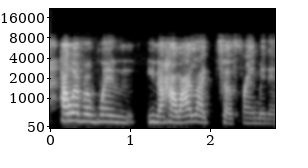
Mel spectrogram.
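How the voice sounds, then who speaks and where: In a New York accent, a woman speaks at a moderate pace in a bright, sharp tone with ordinary pitch variation. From New York City. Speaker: therapist and spiritual practitioner. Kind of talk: podcast interview.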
